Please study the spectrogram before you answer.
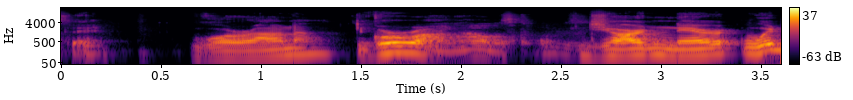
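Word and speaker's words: guaraná: How do you pronounce that? Guarana? Guarana.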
